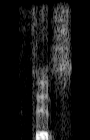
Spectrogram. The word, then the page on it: theirs: British English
